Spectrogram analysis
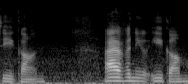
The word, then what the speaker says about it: Egon: got another one oh it's actually Egon dang it I always pronounce it wrong it's Eon I have a new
